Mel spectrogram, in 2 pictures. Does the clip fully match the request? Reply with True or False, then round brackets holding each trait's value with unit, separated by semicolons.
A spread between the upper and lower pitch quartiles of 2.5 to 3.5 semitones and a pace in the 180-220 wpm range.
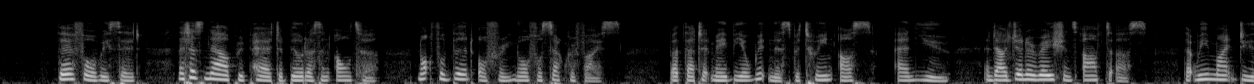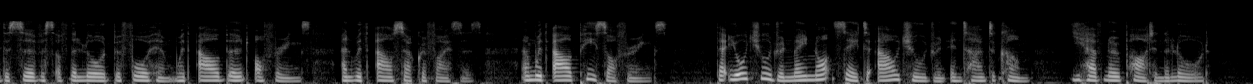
True (3.1 semitones; 195 wpm)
